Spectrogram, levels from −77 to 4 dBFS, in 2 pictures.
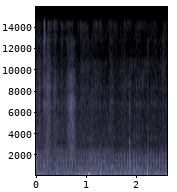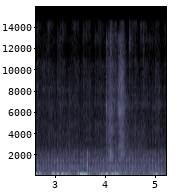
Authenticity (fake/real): fake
